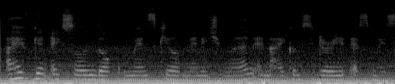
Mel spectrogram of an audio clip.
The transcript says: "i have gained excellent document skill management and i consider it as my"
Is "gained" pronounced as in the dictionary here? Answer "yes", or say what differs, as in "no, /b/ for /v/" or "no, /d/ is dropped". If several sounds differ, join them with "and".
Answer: no, /d/ is dropped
